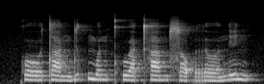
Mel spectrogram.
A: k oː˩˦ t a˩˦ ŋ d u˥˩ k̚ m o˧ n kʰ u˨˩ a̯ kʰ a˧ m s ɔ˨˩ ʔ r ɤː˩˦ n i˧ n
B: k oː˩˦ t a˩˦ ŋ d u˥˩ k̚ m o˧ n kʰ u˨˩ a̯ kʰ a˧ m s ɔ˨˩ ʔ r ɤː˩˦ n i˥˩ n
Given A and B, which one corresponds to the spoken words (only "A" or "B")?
B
